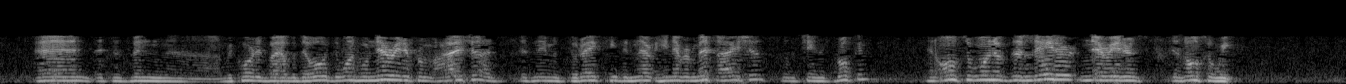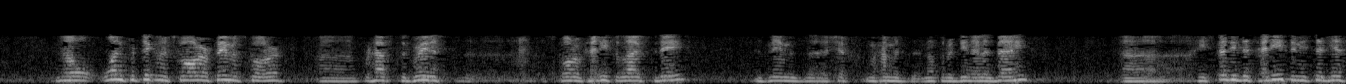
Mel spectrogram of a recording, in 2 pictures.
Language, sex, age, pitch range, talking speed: English, male, 30-49, 165-205 Hz, 165 wpm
